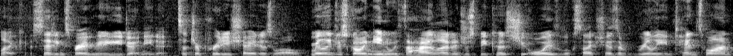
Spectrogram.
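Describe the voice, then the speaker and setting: With an Australian accent, a woman talks very fast at a fairly high pitch with ordinary pitch variation and hardly any pauses. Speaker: beauty YouTuber. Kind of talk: makeup tutorial. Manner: casual, chatty.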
